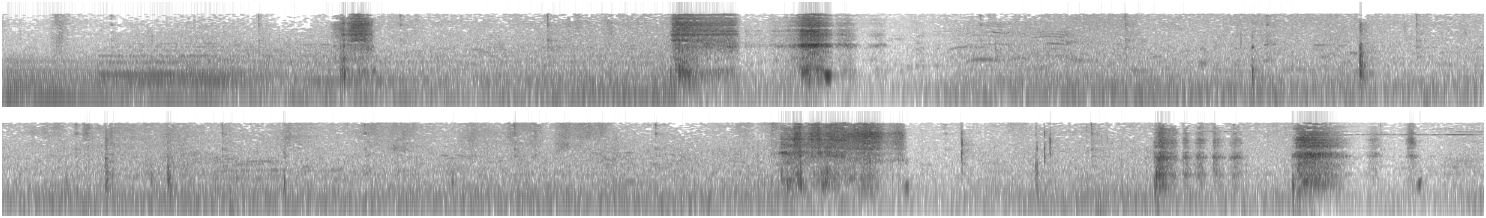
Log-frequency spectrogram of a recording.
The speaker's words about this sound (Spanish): … llora sentada en la mesa del salón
